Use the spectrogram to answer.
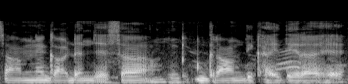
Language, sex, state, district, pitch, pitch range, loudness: Hindi, male, Gujarat, Valsad, 95 Hz, 90-95 Hz, -14 LUFS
